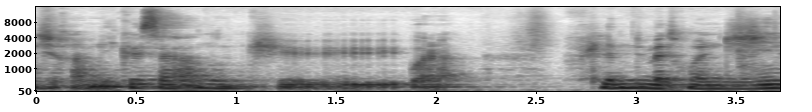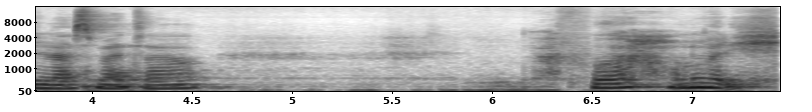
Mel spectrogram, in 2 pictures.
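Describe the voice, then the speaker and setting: Through audible room echo and noticeable background noise, a woman talks very slowly with long, frequent pauses. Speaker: travel vlogger. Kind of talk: casual vlog talk. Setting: hotel room.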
